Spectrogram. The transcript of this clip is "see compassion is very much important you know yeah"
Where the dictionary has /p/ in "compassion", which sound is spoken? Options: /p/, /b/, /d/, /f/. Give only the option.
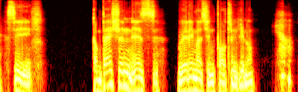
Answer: /p/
